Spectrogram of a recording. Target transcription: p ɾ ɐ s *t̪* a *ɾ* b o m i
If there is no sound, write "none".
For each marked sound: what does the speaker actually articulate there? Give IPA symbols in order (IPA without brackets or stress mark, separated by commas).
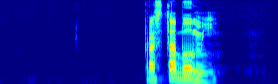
t̪, none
